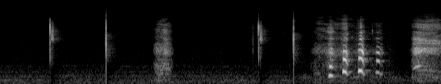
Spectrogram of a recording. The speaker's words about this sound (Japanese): 今私の目の前にあるんですけど本当手のひらサイズ手の上に乗る小さなプチプチに1234567個かな、はい、プチプチがあるんですけどちょっと実際今プチプチしてみますか聞こえるかな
